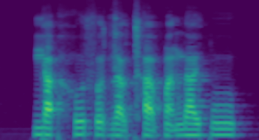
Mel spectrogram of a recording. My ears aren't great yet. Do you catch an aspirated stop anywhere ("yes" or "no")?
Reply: yes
